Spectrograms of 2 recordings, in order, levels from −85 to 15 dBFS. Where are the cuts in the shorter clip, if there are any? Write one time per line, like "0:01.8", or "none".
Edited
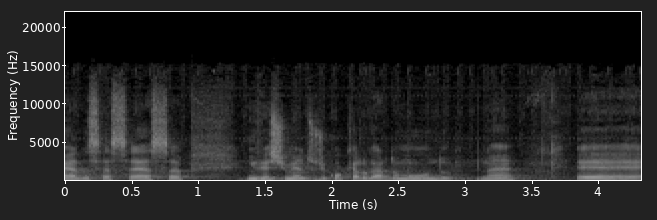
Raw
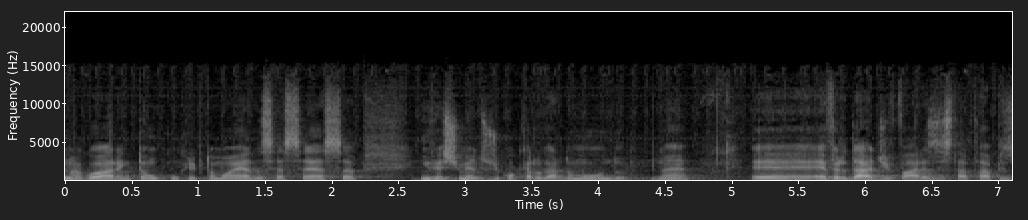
none

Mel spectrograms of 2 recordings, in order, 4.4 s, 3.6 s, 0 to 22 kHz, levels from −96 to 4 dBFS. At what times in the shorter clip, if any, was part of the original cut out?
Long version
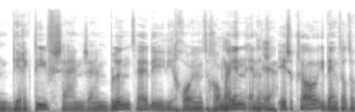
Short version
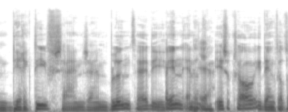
0:02.1

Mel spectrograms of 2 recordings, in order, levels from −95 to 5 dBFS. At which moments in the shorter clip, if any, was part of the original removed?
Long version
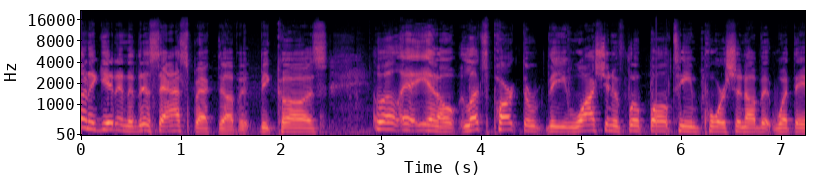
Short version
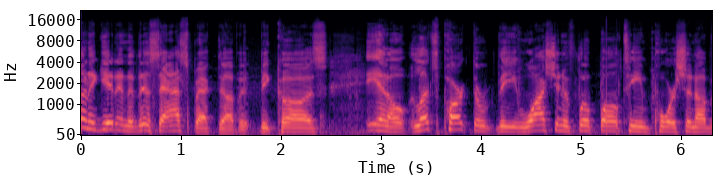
0:02.9

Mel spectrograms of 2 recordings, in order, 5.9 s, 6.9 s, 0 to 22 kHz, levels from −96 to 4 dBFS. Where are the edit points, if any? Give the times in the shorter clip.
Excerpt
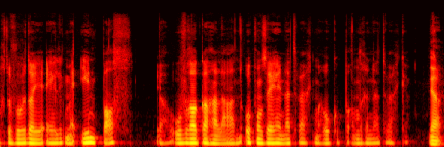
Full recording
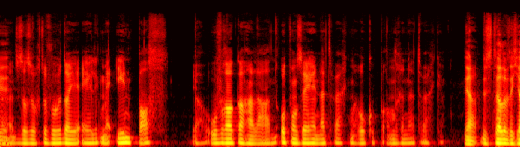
none

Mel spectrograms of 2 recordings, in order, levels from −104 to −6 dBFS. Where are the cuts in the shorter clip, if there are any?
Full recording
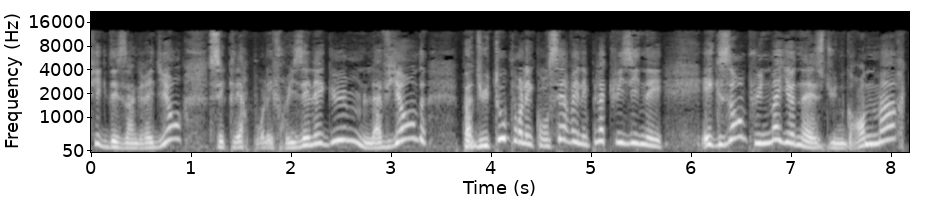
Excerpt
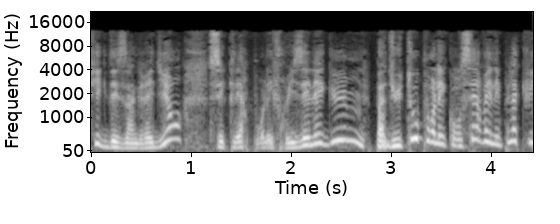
0:02.7

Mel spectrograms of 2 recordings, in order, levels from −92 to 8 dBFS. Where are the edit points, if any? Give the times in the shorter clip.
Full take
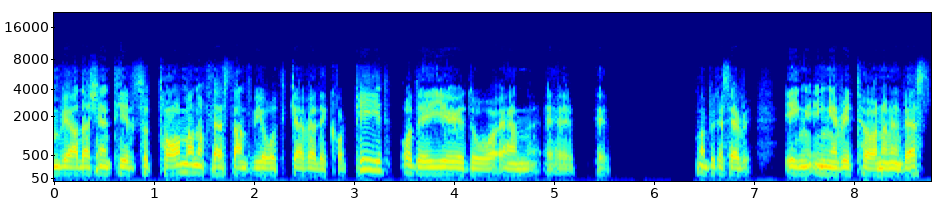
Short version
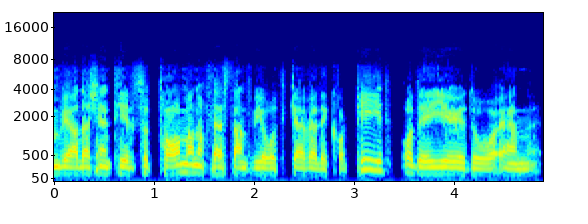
none

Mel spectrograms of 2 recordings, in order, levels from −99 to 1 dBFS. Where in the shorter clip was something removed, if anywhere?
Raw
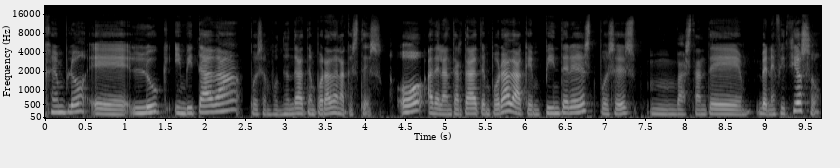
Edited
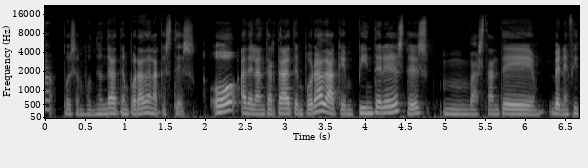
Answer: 0:04.5

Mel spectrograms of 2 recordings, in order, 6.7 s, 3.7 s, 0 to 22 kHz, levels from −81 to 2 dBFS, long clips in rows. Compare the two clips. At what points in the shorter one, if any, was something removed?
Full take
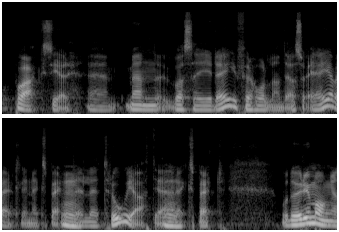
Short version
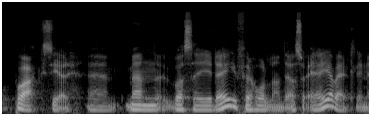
none

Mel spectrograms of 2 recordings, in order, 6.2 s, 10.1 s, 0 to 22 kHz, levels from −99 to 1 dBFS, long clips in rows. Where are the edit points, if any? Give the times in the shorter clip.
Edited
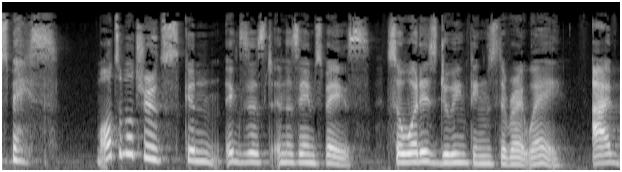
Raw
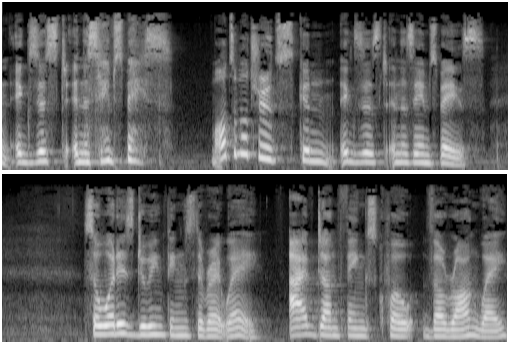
0:03.8

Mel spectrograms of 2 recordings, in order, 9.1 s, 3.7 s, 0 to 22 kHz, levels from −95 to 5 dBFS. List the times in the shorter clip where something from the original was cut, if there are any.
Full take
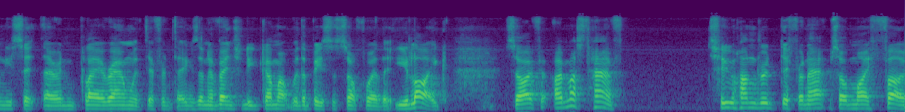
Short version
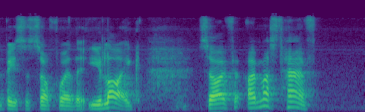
none

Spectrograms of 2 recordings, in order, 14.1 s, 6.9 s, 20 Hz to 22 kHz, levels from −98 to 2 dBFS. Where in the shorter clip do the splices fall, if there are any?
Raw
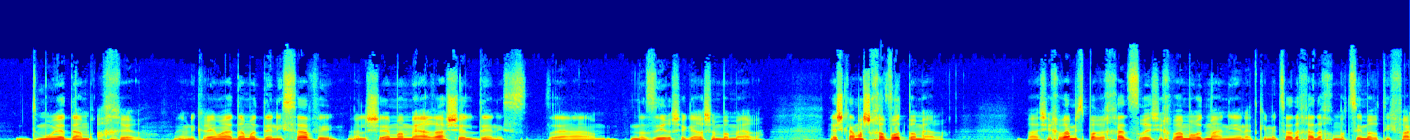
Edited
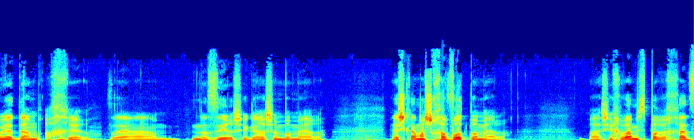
0:01.0

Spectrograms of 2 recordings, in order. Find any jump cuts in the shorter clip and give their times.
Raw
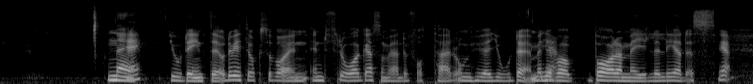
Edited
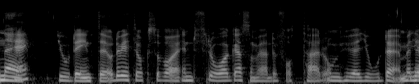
0:01.8

